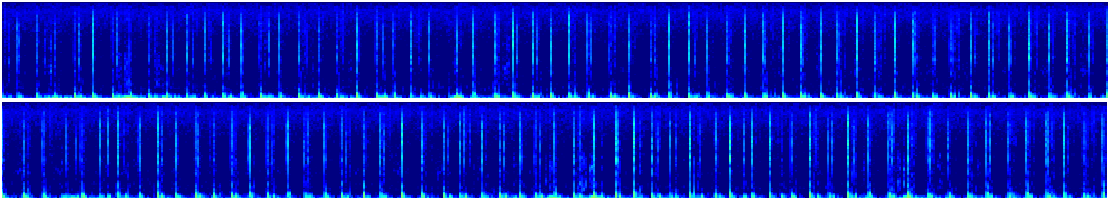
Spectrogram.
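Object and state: Boxing glove being tapped.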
